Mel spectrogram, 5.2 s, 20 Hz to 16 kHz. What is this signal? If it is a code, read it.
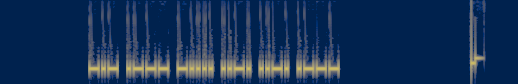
Morse code, heard as a keyed tone, about 38 wpm, 700 Hz. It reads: KJ6FFJ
